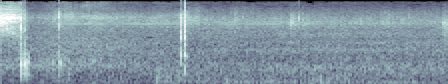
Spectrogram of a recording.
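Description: A single sharp click about a second in, over steady outdoor background noise.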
